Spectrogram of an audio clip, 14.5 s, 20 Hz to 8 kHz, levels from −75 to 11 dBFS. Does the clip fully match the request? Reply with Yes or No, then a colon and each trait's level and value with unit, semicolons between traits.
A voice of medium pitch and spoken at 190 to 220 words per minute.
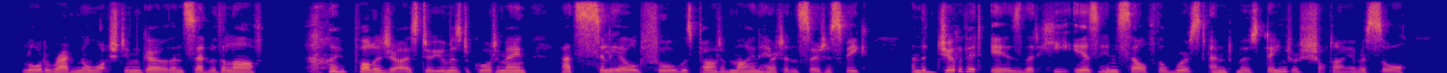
Yes: medium, 170 Hz; average, 195 wpm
